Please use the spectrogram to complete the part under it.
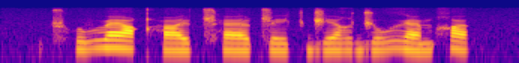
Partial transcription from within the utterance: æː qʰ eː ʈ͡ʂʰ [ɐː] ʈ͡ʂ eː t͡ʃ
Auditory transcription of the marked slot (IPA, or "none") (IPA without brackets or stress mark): æː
